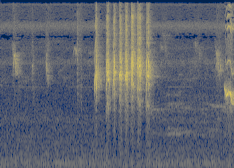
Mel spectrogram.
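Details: Oriental magpie-robin master song for training caged birds, mostly quiet with scattered faint notes, then a burst of about seven sharp, fast-repeated chirps and a final slurred whistle.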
